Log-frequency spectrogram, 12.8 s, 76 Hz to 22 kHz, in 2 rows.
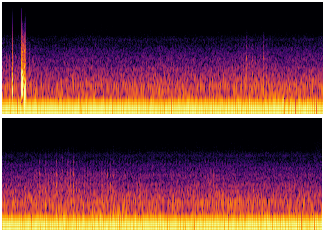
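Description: Robinson R22 helicopter in level cruise: a steady low drone of rotor and piston engine, heard from inside the small cabin. One short click comes about half a second in.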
